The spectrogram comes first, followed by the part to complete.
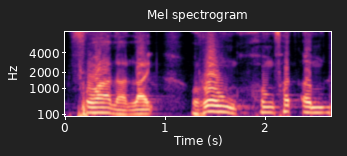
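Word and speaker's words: rond: Rong là tròn, cũng không phát âm.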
